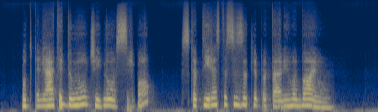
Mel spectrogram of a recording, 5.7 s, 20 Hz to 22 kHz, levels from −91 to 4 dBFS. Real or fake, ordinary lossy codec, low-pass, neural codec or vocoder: fake; none; none; codec, 44.1 kHz, 0.9 kbps, DAC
